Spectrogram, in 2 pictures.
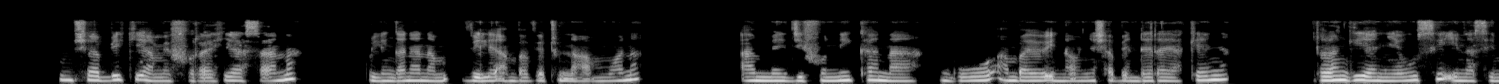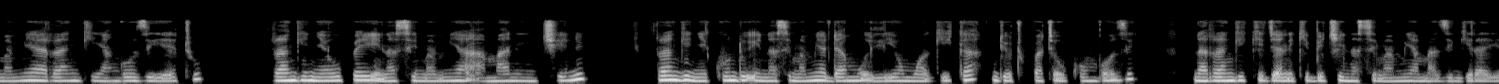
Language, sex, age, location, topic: Swahili, female, 25-35, Kisumu, government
